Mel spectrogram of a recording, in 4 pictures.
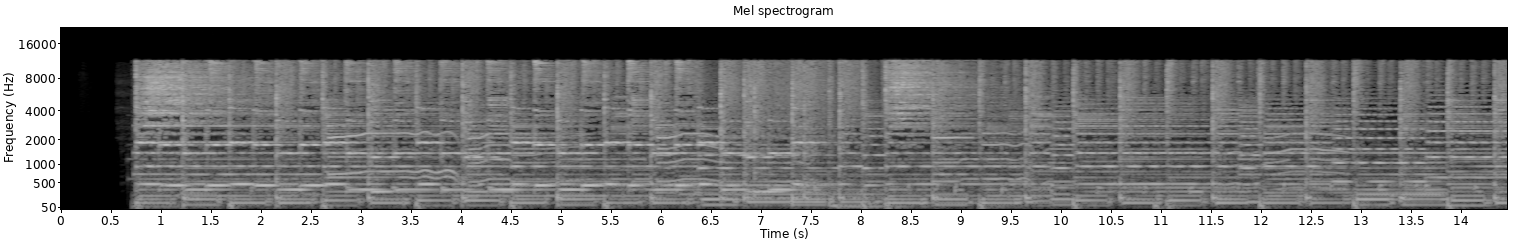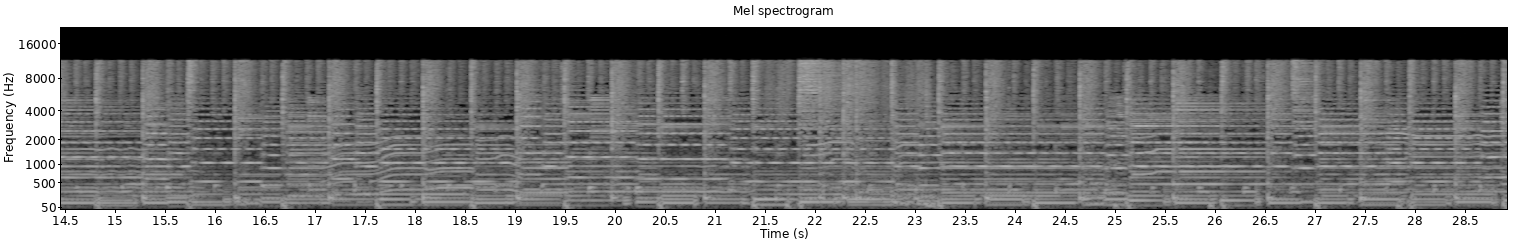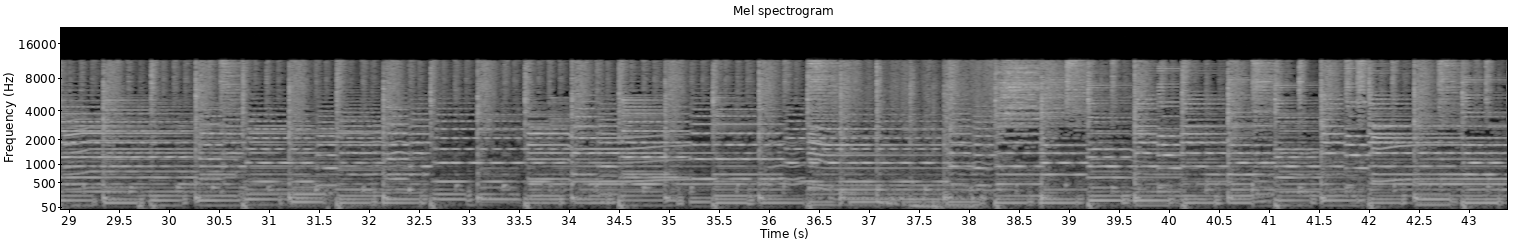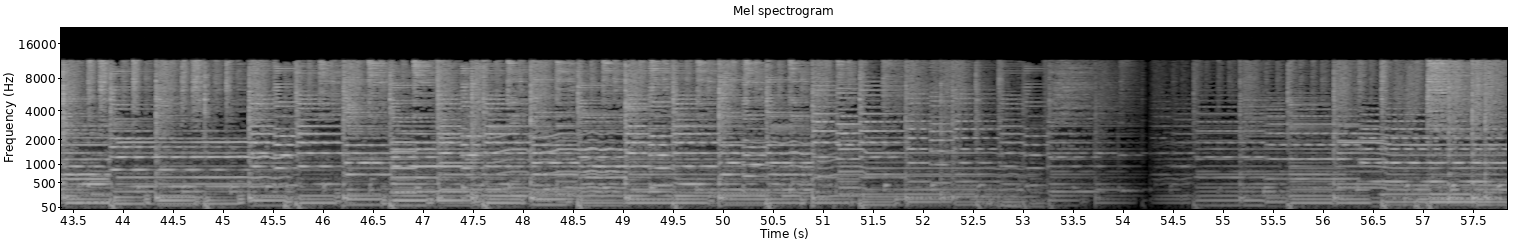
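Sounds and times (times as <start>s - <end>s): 
hoedown square dance music: 0.7s - 57.8s.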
